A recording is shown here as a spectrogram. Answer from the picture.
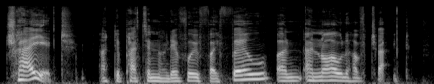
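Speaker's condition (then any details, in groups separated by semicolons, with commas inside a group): Deafness (Usher syndrome); born deaf, Usher syndrome affecting hearing and sight, retinitis pigmentosa, diagnosed late after growing up deaf; did not speak well while growing up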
